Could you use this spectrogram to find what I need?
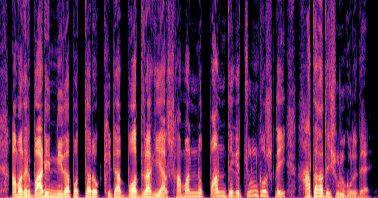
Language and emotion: Bengali, angry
